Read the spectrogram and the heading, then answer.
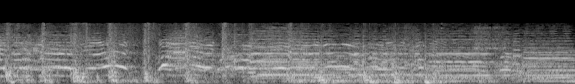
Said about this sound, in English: As the crowd before the reviewing stand milled in hopeless confusion, the elephant of the bearded stranger reared, trumpeted, and crashed into the wooden structure.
